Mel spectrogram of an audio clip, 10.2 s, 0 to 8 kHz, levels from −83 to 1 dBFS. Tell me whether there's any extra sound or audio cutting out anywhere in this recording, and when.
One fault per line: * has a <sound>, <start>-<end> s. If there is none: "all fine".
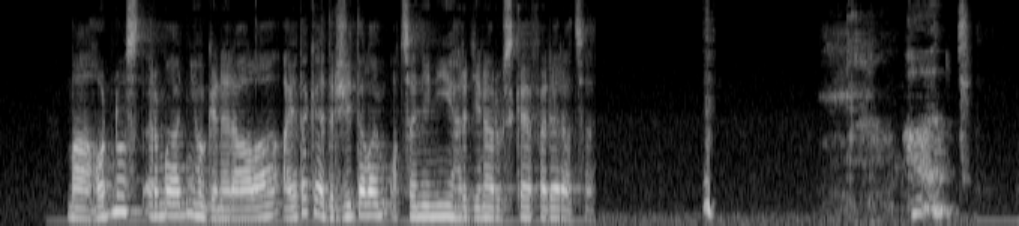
* has a whoosh, 7.0-7.2 s
* has a sneeze, 8.2-9.7 s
